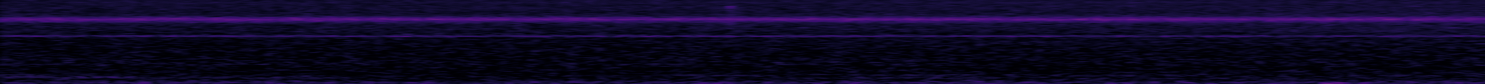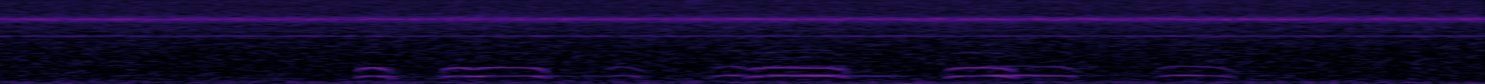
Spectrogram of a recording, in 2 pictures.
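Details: Owl hooting: after six seconds of quiet hiss, a quick run of about six short, arched, mellow hoots bunches into the final three seconds, set against steady background hiss and two constant high insect-like tones.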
